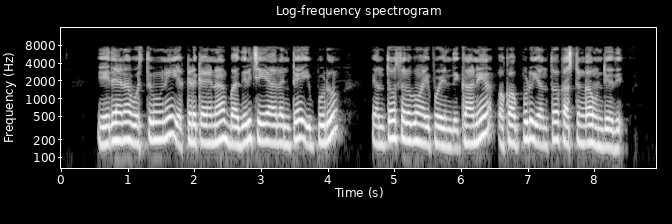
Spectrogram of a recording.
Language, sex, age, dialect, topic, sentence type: Telugu, male, 18-24, Utterandhra, banking, statement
